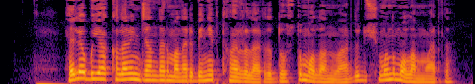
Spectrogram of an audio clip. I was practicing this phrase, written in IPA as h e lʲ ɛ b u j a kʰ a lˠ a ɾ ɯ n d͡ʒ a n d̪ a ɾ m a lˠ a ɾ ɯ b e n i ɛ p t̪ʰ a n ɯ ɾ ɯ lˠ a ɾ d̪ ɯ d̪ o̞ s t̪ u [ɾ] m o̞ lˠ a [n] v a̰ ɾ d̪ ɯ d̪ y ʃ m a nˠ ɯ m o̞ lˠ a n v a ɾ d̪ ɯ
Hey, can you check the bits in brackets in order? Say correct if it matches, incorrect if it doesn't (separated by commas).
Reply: incorrect, correct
